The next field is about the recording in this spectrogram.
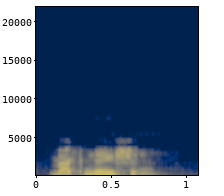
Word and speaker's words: MachNation: MacNation. – MacNation.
